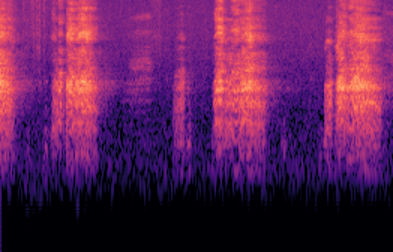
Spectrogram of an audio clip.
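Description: Hyacinth macaw giving three loud, harsh, grating squawks about every second and a half, with a couple of shorter, softer croaks between them.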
